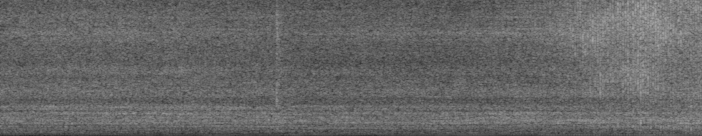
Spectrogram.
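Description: Steady electric-motor hum with an even fan-like whoosh from a stainless-steel bowl chopper (bowl cutter) running while minced chicken is loaded into its bowl, growing a little louder near the end.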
